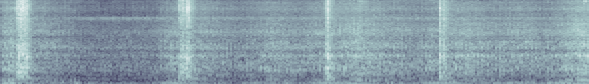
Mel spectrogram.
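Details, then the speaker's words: Honda Shine motorcycle, recorded close up at idle: sharp metallic 'kata kata' clacks roughly every second and a half over a quiet single-cylinder idle, described as very severe; chain noise. "బండి అయితే చాలా అంటే చాలా sound అయితే వస్తుంది కటకట కట అనే sound అయితే చాలా ఘోరంగా వస్తుంది"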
